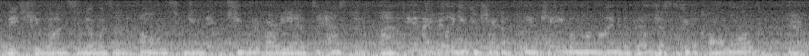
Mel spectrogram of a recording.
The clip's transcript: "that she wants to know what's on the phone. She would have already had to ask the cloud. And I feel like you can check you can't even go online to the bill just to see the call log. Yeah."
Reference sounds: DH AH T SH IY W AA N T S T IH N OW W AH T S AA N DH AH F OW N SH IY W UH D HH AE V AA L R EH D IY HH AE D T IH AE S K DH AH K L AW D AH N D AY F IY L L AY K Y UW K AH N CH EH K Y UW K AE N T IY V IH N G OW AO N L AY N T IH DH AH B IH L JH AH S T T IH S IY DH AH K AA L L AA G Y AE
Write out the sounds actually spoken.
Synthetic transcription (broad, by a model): DH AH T SH IY W AA N T S T IH N OW W AH T S N DH AH F OW N SH IY W UH D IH V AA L R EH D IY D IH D T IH AE S K DH AH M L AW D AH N AY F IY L L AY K Y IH K AH N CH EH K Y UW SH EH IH IH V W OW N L AY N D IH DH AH B IH L JH AH S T T IH S IY DH AH K AA L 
